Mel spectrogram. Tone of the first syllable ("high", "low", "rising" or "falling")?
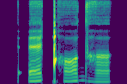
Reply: rising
